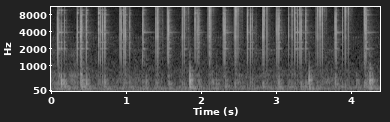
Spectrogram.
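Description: Long acrylic nails tap and scratch the printed base and body of a blue speckled ceramic mug lying on its side. About 22 short, bright, dry clicks come in an uneven run, with almost no low end and no ringing after each hit.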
